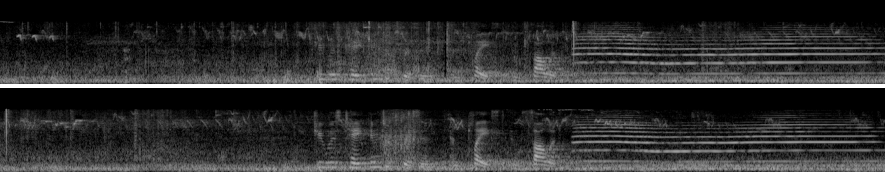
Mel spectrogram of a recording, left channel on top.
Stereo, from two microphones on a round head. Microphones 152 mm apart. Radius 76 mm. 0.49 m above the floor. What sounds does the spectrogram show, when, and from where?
3.1 s a woman speaking: 30° right (ahead or behind), 1.0 m
5.7 s a trumpet: 10° right (ahead or behind), 2.0 m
